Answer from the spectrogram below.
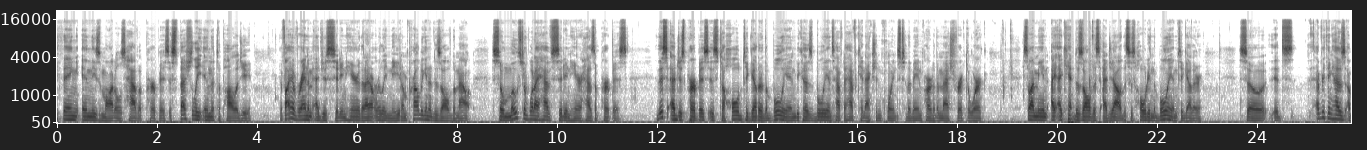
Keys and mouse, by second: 3.5 middle click, 5.1 click, 5.6 middle click, 9.6 middle click, 10.9 middle click, 12.3 middle click, 14.6 middle click, 17.1 middle click, 18.1 middle click, 19.1 ctrl+x, 19.9 click, 23.6-25.0 middle drag.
